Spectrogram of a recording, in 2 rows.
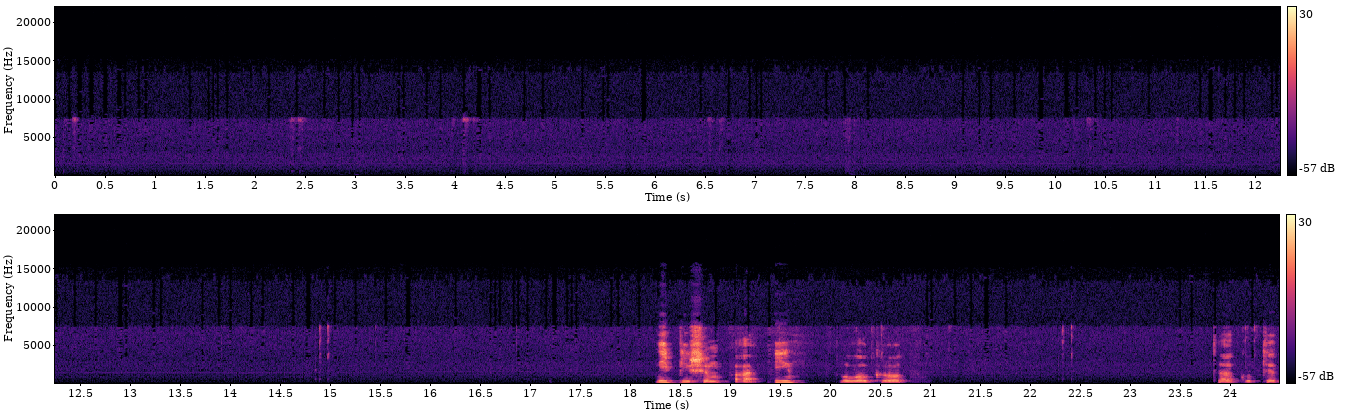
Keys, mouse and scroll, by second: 2.2 click, 2.8 r, 6.5 click, 7.9 g, 11.1 middle click, 14.9 click, 15.4 middle click, 19.0 a, 19.3 i, 21.1 middle click, 22.2 click, 24.1 click.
